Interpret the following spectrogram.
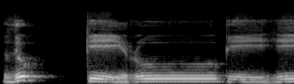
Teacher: Kafnya ada tasdidnya dibaca dobel ditekan dan ditahan biar tampak dobelnya.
